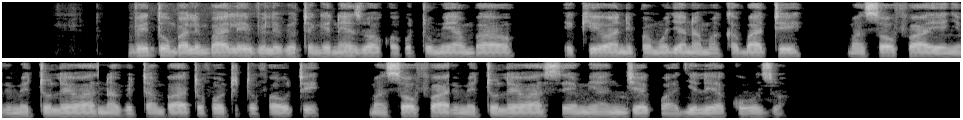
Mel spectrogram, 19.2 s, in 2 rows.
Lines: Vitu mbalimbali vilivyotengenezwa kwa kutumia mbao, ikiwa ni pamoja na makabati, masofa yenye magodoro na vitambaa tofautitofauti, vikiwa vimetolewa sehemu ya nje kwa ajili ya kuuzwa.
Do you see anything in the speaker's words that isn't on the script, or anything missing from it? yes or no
yes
